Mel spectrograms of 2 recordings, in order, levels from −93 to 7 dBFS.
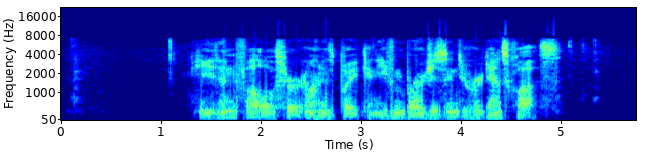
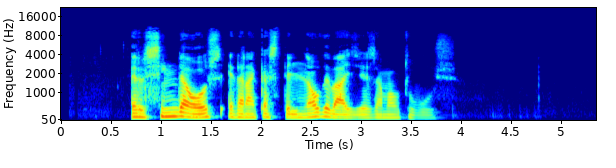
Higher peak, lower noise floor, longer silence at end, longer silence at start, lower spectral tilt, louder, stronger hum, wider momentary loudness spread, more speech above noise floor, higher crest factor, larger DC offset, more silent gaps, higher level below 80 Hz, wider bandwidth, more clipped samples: second, -18 dBFS vs -2 dBFS; second, -77 dBFS vs -83 dBFS; second, 0.4 s vs 1.65 s; second, 0.1 s vs 0.7 s; second, -2.5 dB/octave vs -7.5 dB/octave; second, -37 LUFS vs -21 LUFS; neither; about the same, 14 LU vs 14 LU; second, 39 dB vs 62 dB; about the same, 24 dB vs 22 dB; neither; neither; second, -70 dBFS vs -62 dBFS; first, 14 kHz vs 9.6 kHz; neither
